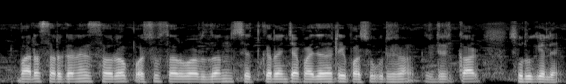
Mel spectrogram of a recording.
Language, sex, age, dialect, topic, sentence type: Marathi, male, 18-24, Varhadi, agriculture, statement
